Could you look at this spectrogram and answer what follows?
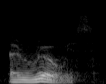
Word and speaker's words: rose: Ici on a une diphtongue, c'est-à-dire que dans la lettre O, finalement on aura deux sons.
